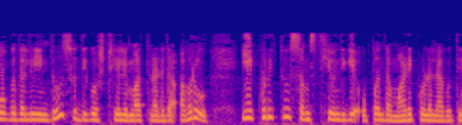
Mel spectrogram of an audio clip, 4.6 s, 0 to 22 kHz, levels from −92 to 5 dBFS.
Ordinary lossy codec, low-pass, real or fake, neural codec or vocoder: none; 7.2 kHz; real; none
